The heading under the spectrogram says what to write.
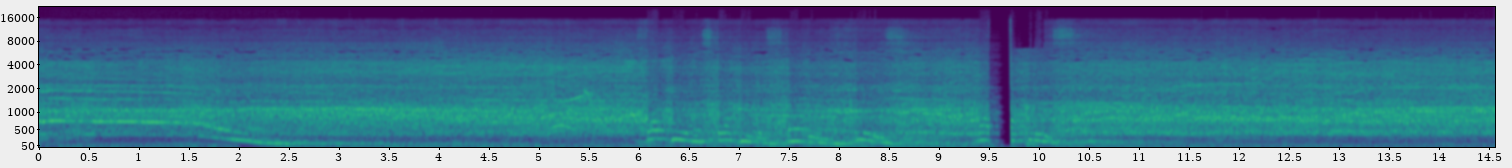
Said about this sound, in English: Those aren't cheers, folks. Okay. I mean, this goes on for another 45 seconds on this tape, and there were other tapes. I mean, there must have been 100 other tapes on the internet of this booing.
